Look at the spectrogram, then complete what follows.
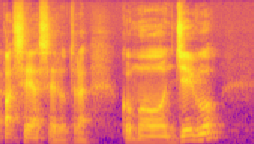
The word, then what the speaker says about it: llego: Como llego, llegó, pues ahí el acento es fonemático, es un fonema.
